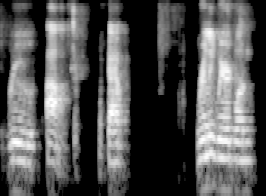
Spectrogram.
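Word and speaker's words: רוּחַ: So ruach, and so you're going to add that ah before you give that ruach. It's one of the only words we're going to pronounce the vowel before the consonant. R-U-A-C-H is the way you pronounce that. Not ru-ka, it's ru-ak.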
